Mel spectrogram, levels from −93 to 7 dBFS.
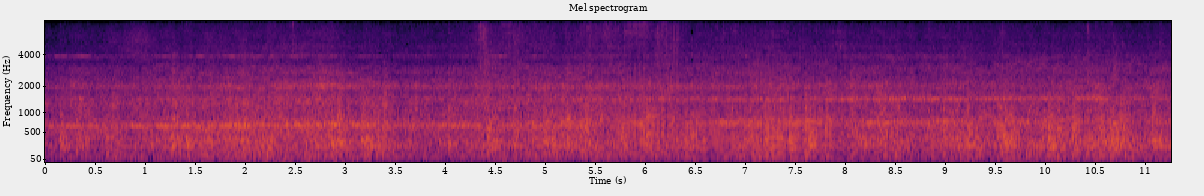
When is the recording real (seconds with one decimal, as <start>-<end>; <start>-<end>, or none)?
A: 0.0-5.7; 8.1-11.3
